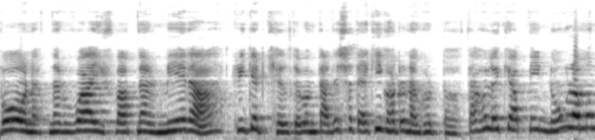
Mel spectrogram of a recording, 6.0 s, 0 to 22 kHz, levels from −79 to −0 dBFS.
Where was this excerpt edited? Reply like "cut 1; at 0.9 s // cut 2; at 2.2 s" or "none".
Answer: none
